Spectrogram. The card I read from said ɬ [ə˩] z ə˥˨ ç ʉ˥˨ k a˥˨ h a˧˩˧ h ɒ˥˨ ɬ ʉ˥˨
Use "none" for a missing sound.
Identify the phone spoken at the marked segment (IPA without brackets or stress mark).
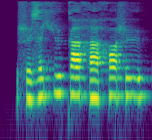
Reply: ʏ˩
